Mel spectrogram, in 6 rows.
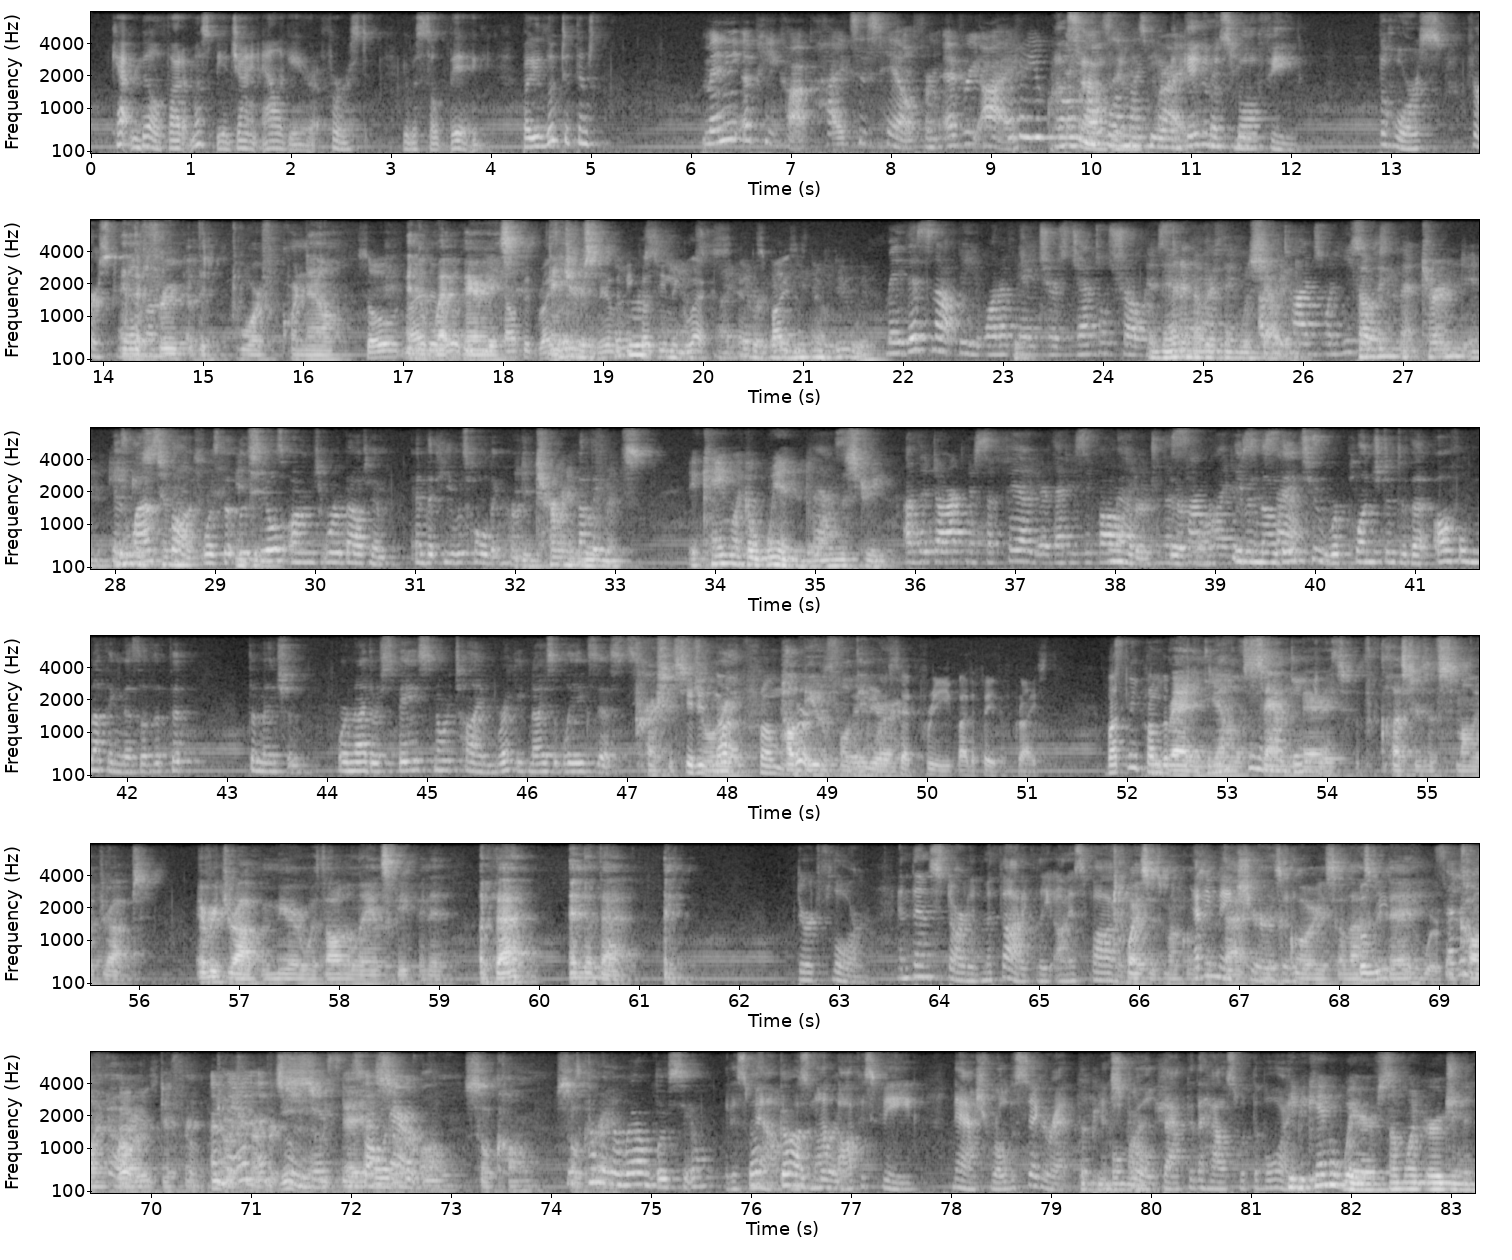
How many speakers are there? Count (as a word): ten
